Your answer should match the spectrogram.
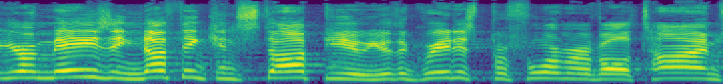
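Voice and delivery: high, loud cheering crowd; crowd shouting. Retold or imitated. Crowd cheering Blondin after the wheelbarrow crossing, loud and high. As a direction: roar praise like a thrilled crowd. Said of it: "And they shout".

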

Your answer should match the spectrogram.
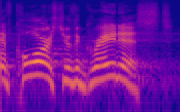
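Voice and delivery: high, loud crowd reply; crowd cheering. Retold or imitated. Crowd answering the acrobat, high and loud. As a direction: yell it back with total confidence. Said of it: "And they say".

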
